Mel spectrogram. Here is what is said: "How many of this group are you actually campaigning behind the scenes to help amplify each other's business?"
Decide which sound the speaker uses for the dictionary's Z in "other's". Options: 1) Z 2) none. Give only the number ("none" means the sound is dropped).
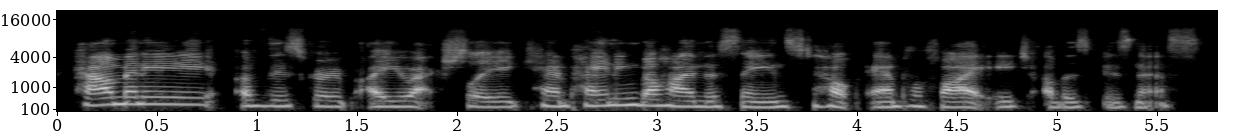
1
